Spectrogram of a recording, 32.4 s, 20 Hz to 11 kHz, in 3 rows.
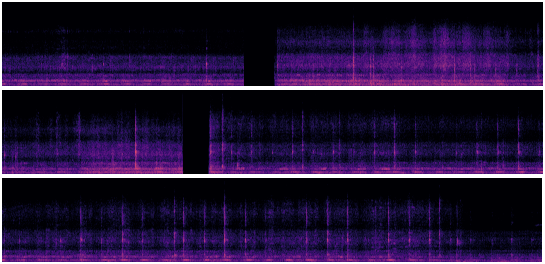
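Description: SilverCrest SBB 850 D1 bread maker kneading dough: its motor hums steadily while the paddle turns the dough ball, with regular soft knocking throughout. The sound cuts out briefly twice, about five and fifteen seconds in.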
